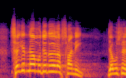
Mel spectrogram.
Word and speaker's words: مجدد: اے مجدد الفسانی۔ اچھا، یہ لفظ مجدد یاد رکھ لیں تلفظ کو، لوگ مجدد پڑھ دیتے ہیں، اصل لفظ ہے مجدد۔ مجدد کا مطلب ہوتا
